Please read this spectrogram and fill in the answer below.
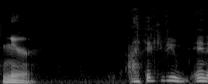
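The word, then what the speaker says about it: Nier: by the japanese and also near i think would be like nair or nair no it's near i think if you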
